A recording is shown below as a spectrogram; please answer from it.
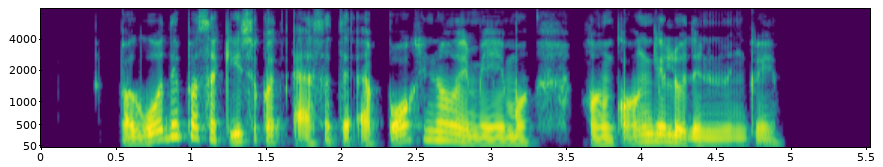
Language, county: Lithuanian, Klaipėda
